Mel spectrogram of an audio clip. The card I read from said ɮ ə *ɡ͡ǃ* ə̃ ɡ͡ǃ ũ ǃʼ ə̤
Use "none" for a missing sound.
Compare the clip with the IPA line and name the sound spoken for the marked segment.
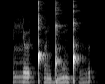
ǃʰ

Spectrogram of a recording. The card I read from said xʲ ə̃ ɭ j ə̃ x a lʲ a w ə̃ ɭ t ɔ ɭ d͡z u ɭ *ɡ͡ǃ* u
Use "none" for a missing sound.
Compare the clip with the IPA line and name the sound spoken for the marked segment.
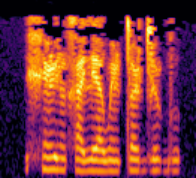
ɡ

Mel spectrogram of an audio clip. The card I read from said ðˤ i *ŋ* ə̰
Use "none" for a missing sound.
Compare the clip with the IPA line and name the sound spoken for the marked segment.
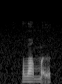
m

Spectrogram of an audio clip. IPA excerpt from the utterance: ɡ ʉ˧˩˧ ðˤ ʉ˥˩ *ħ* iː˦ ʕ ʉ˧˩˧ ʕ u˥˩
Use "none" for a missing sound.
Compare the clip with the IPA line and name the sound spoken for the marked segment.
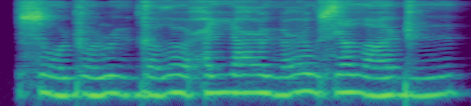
ħ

